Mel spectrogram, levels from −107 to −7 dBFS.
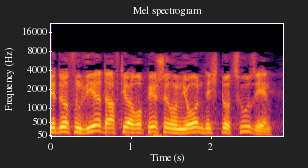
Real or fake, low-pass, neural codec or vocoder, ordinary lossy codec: real; none; none; none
